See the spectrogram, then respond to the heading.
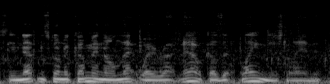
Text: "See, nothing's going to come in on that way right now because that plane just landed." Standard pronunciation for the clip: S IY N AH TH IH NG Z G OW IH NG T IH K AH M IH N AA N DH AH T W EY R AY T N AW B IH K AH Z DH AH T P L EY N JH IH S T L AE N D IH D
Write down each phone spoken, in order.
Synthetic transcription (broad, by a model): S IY N AH TH IH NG Z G OW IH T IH K AH M IH N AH N DH AH T W EY R AY T N AW B IH K AH Z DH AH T B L EY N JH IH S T L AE N D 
